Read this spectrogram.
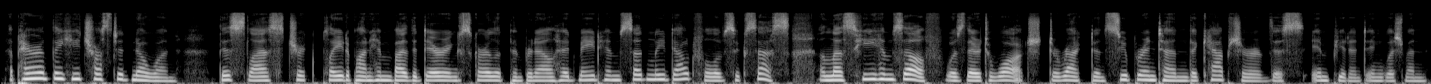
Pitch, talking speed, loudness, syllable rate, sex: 195 Hz, 165 wpm, -16 LUFS, 5.0 syllables/s, female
